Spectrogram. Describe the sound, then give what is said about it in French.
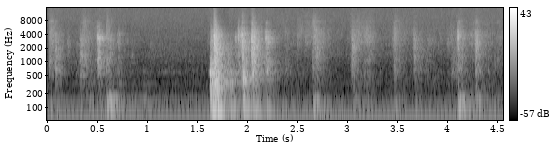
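A bedroom door opening as someone enters, heard as one heavy wooden thump followed by a few softer bumps and taps, with no voices. “Va frapper à la chambre de Clive. Entrez. Il entre.”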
